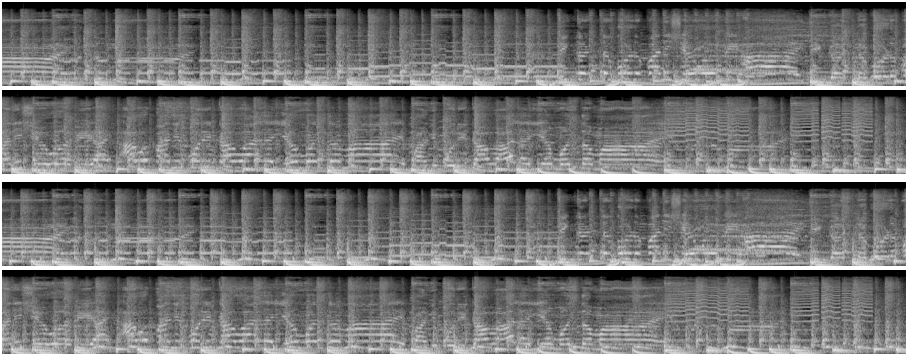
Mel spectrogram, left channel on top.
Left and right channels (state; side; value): normal; both; correlation 0.52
